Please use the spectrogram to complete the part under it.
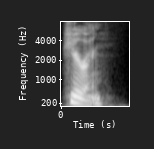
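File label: "hearing", American English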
